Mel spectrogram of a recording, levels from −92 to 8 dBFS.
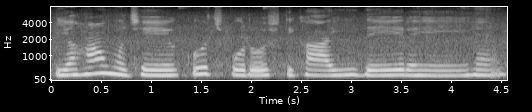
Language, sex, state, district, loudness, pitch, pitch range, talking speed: Hindi, female, Madhya Pradesh, Katni, -11 LUFS, 220 Hz, 210-230 Hz, 105 wpm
